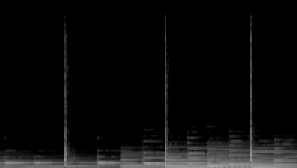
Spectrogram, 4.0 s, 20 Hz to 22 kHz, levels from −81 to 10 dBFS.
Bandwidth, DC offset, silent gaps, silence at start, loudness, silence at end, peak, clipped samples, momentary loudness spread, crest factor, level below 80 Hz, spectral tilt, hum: 20 kHz; under 0.1%; none; 0 s; -31 LUFS; 0 s; -12 dBFS; under 0.1%; 11 LU; 18 dB; -54 dBFS; -5.5 dB/octave; none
